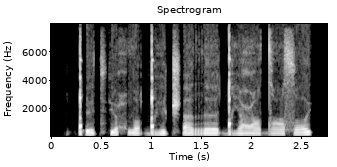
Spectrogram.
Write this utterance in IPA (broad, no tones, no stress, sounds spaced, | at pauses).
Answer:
ǃʼ ø t͡sʼ y ħ ðˤ ø ɡ͡ǃ ø t͡ʃʼ a r ɜ ɡ͡ǃ e ʕ y dˤ a sˤ y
